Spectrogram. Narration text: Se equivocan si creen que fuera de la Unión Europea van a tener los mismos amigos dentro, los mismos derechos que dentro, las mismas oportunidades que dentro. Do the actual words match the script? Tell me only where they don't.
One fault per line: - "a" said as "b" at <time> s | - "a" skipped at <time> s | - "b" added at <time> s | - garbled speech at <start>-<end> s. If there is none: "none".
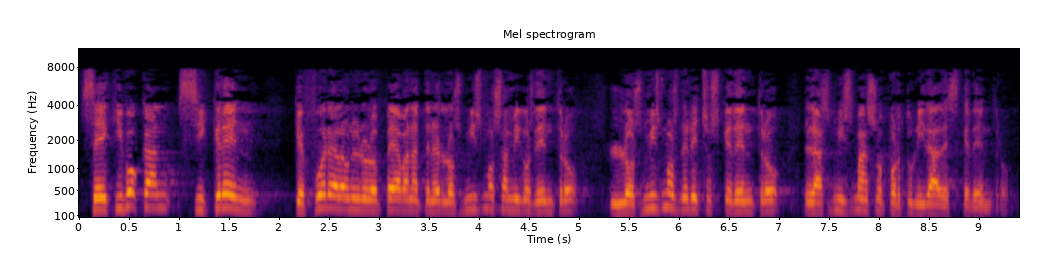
none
